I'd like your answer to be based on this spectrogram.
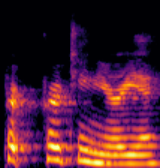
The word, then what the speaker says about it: proteinuria: proteinuria. Is that right? – Yeah, proteinuria.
